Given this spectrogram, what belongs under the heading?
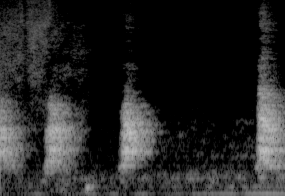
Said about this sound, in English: Oh, sorry. The dog's off again. Dog's off again.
